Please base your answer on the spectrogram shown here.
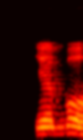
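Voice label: "jebuh", Malay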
